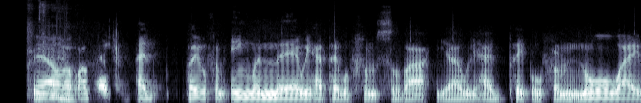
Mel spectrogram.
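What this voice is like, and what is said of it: Australian accent. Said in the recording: “this bloke from down under ... my accent was that. Too heavy ... you've got a good Aussie accent, mate. You really do.”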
